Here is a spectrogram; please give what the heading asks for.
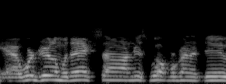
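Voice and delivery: put-on friendly, nice country-accent twang. Imitating callers who phone your contact, with a nice country twang. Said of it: "they'll come on with this nice country twang".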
